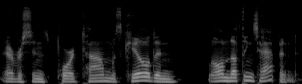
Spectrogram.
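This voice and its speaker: A man's voice: a little high, normal speed, natural voice. An actor playing a young state trooper reassuring his sweetheart, in tender old-time radio drama style.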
